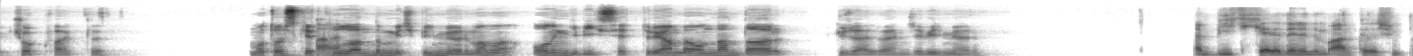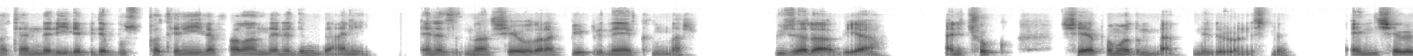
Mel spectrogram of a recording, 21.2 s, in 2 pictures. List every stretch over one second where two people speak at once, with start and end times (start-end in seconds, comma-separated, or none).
none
